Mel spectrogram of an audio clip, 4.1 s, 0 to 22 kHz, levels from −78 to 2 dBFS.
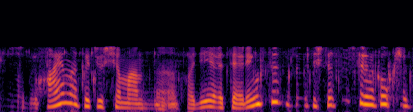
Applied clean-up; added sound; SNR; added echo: neural separator model SepFormer WHAM!.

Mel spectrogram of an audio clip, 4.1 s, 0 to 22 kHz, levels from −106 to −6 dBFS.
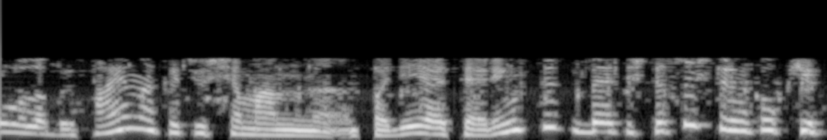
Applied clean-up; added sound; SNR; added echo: classical method spectral subtraction.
